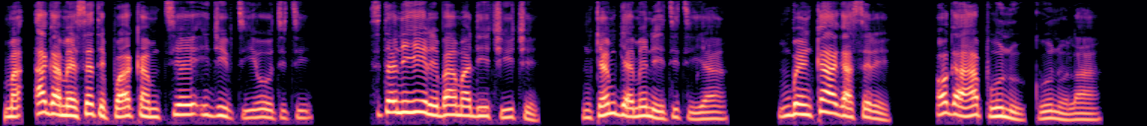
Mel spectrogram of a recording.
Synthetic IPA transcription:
ma˨a˦ɡa˨me˨se˦tɪ˨pʊ˨a˦ka˨m̩˦ti˦e˦i˦d͡ʒi˨pti˦ɦo˦o˨ti˦ti˦ | si˦te˦ni˦ɦi˦ɾɪ˨ba˦ma˨dɪ˦i˦t͡ʃi˨i˦t͡ʃḛ˨ | ŋ̩˨ke˦m̩˦ɡe˨me˦ne˨ti˦tḭ˨ja˦ | ŋ͡m̩˦ɡ͡be˨ŋ̩˨ka˦a˦˨ɡa˨sɪ˨ɾɪ̰˨ | ɔ˦ɡa˨ɦa˦pu˦nṵ˨ku˨˦nṵ˨la̰ː˦

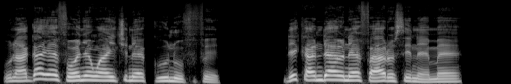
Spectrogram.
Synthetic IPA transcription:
ʊ˨na˨ɡa˦ɣe˦fo˦ɲe˦ŋʷa˨ɲɪ˦t͡ʃi˦ne˦ku˨u˦nu˨fu̥˨fḛ˨ | dɪ˦ka˨n̩˦dɪ˦a˦ɦʊ˦ne˦fa˨a˦ɾʊ˦sɪ˦nḛ˨me˦

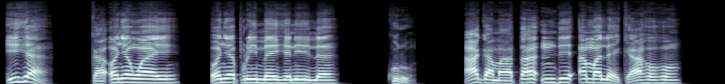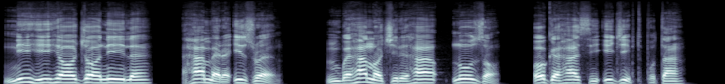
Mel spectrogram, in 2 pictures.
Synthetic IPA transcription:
i˦ɦe˦a̰˨ | ka˨ʔo˦ɲe˦ŋʷa˦˨ɲɪ˦ | o˦ɲe˦pʊ˨ɾi˦me˦i˦ɦe˦niː˦le˦ | kʷu˨ɾṵ˨ | a˦ɡa˨m̩˨a˨ta˦n̩˦dɪ˦ʔa˦ma˦le˨ka˦ɦʊ˦ɦʊ˦ | ni˦ɦi˦i˦ɦe˦ɔ˦d͡ʒɔ˦niː˦le˦ | ɦa˦me˨ɾḛ˨ʔi˦zrḛ˨l | ŋ͡m̩˨ɡ͡be˨ɦa˦nɔ˨t͡ʃi˨ɾi˨ɦa˦ | nʊ˦zɔ̰˨ | o˦ke˨ɦa˦si˨ʔi˦d͡ʒi˦p̚tpʊ̰˨ta˦

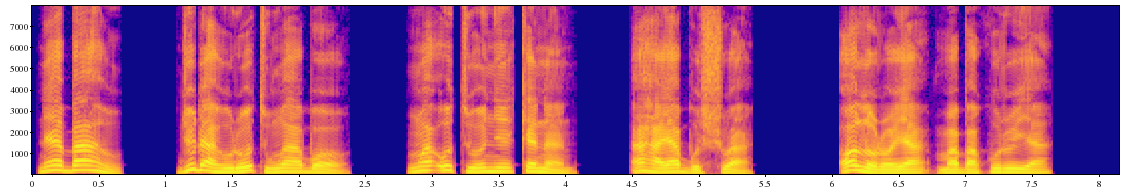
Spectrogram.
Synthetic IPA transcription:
ne˦ba˦ɦʊ̰˨ | d͡ʒu˦da˨ɦu˨ɾo˦tu˨ŋʷa˦a˨ɡ͡bɔː˦˨ | ŋʷa˦o˦tu˨o˦ɲe˦ke˦na˨n̩˨ | a˦ɦa˨ja˦bʊ˨ʃu˦a̰˨ | ɔ˦lʊ˨ɾʊ˨ja˦ma˨ba˨kʷu˦ɾu˦ja˦

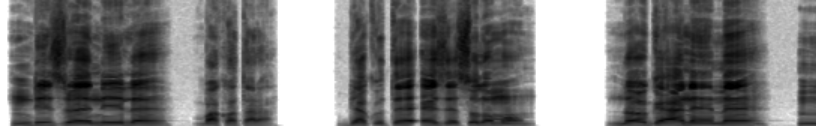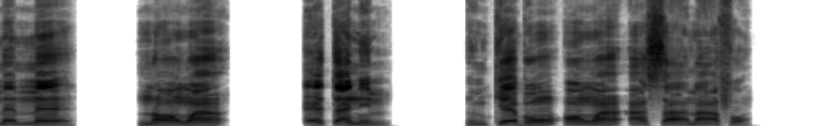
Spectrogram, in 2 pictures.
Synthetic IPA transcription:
n̩˦dɪ˦i˦zɾe˦˨lniː˦le˦ | ɡ͡ba˨kɔ˨ta̰˨ɾa̰˨ | bja˦ku˨te˦ʔe˦ze˨so˦lo˦mɔ˨n̩˨ | no˦ɡe˨a˦ne˨me˦ | m̩˨me˨m̩˦me˦ | nɔ˦ŋʷa˦ | e˦ta˦nḭ˨m̩˨ | ŋ̩˨ke˦bʊ˦ɔ˦ŋʷa˦a˨saː˦˨na˦a˦fɔ̰˨

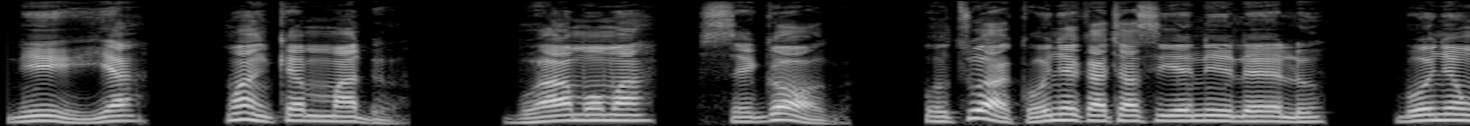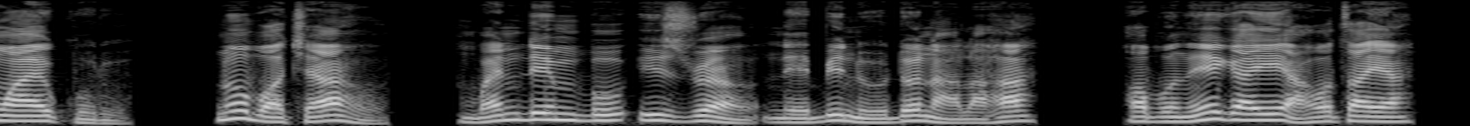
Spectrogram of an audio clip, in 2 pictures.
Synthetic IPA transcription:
ni˦ɦḭ˨ja˦ | ŋʷa˦ŋ̩˨ke˦m̩˦ma˦dʊ̰˨ | bu˨a˦mʊ˦ma˦ | sɪ˨ɡɔ˦˨ɡ | o˨tu˦a˨ko˦ɲe˦ka˦t͡ʃa˦sɪ˦ɣe˦niː˦le˦e˦lo˦ | bʊ˦o˦ɲe˦ŋʷa˨ɲɪ˦kʷṵ˨ɾṵ˨ | nʊ˦bɔ˨t͡ʃɪ˨a˦ɦʊ̰˨ | ŋ͡m̩˨ɡ͡be˨n̩˦dɪ˦m̩˦bʊ˦i˦zre˨lne˨bi˦nu˨do˦na˨la̰˨ɦa˦ | ɔ˦bʊ˨nɪ˨ɪ˦ɡa˦ɣɪ˦a˨ɦʊ˦ta˦ja˦

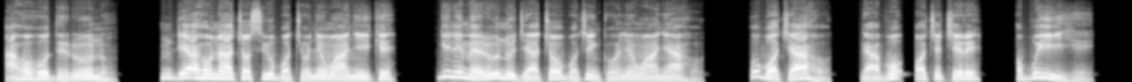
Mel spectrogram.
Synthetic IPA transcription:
a˦ɦʊ˦ɦʊ˦de˨ɾu˦nṵ˨ | n̩˦dɪ˦a˦ɦʊ˨na˨a˨t͡ʃɔ˦sɪ˦ʊ˦bɔ˨t͡ʃɪ˨o˦ɲe˦ŋʷa˦ɲi˦i˦ke˦ | ɡɪ˦nɪ˦me˨ɾu˦nu˨d͡ʒi˨a˨t͡ʃɔ˦ʊ˦bɔ˨t͡ʃɪ˦ŋ̩˨ko˦ɲe˦ŋʷa˦ɲɪ˦a˦ɦʊ̰˨ | ʊ˦bɔ˨t͡ʃɪ˨a˦ɦʊ̰˨ | ɡa˨a˨bʊ˦ɔ˦t͡ʃɪ˦t͡ʃɪ˦ɾɪ˦ | ɔ˦bʊ˦i˦˨ɦḛ˨

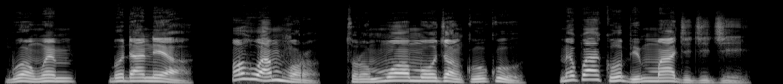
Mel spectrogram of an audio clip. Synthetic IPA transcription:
ɡ͡bo˦˨ŋʷe˦m̩˦ | bʊ˦da˦nɪ˦ɔ˨l | ɔ˦ɦʊ˦a˨m̩˦ɦʊ˨ɾʊ̰˨ | tʊ˨ɾʊ˨m̩˦mʊ˦ɔ˦m̩˦ʊ˦d͡ʒɔ˦ŋ̩˨ku˦kʷu˦˨ | me˦kʷa˦ko˦bi˨m̩˦ma˦a˦d͡ʒi˨d͡ʒi˨d͡ʒḭ˨

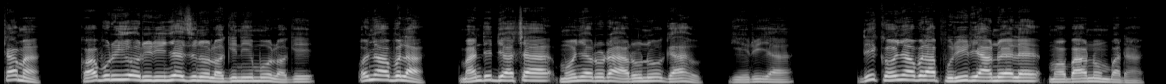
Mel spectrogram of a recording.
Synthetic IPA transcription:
ka˦ma˨ | kɔ˨˦bʊ˦ɾi˦ɦo˦˨ɾi˨ɾi˦ɲe˦e˦˨zi˦nʊ˦lɔ˨ɡɪ˦ni˦m˦ʊ˦lɔ˨ɡɪ˦ | o˦ɲe˦ɔ˦˨bʊ˦la˨ | ma˨n̩˦dɪ˦dɪ˦ɔ˦t͡ʃa˦m˨o˦ɲe˦ɾʊ˨ɾa˨a˨ɾʊ˦no˦ɡa˦ɦʊ̰˨ | ɡḛ˨ɾi˦ja˦ | dɪ˦ko˦ɲe˦ɔ˦bʊ˦la˦pu˨ɾi˦ɾi˦a˦nʊ˦e˦le˦m˨ɔ˨ba˦nʊ˦ŋ͡m̩˦ɡ͡ba˨da̰˨

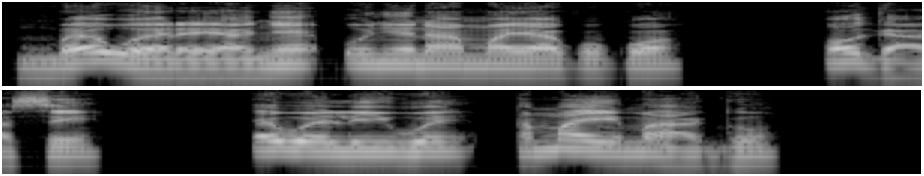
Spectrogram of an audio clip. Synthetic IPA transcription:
ŋ͡m̩˨ɡ͡be˦wʷe˨ɾe˨ɣa˨ɲe˦o˦ɲe˦na˨a˨ma˦ɣja˦kʷʊ˦kʷɔ˦ | ɔ˦ɡa̰˨a̰˨sɪ˦ | e˦we˦li˦we˦a˨ma˦ɣɪ˦ma˦˨a̰˨ɡʊ˦

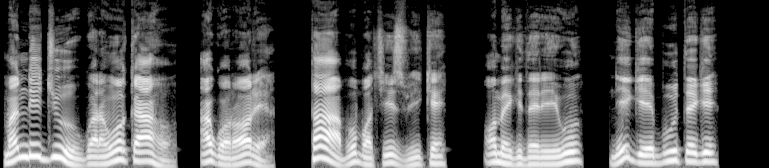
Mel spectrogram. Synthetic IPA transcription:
ma˨n̩˦dɪ˦d͡ʒu˦˨ɡʷa˨ɾa˨ŋʷo˦ka˦a˦ɦʊ̰˨ | a˦ɡʷɔ˨ɾɔ˦ɾja̰˨ | taː˦a˨bʊ˨˦bɔ˨t͡ʃi˦zu˨i˦ke˦ | o˦me˨ɡi˨de˨ɾi˨wu˦ | ni˦ɡe˨e˨bu˦te˦ɡɪ˦

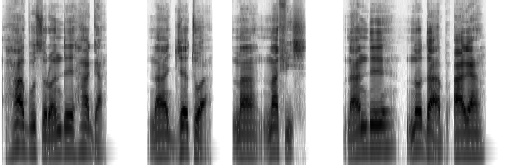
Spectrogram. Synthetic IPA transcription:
ɦa˦˨bʊ˦so˨ɾo˨n̩˦dɪ˦ɦa˦ɡa̰˨ | na˨d͡ʒe˦tu˨a̰˨ | na˨na˦fi˨ʃ | na˨n̩˦dɪ˦no˦da˨ba˦ɣa˦

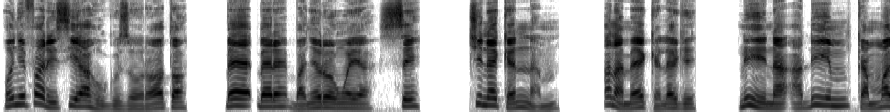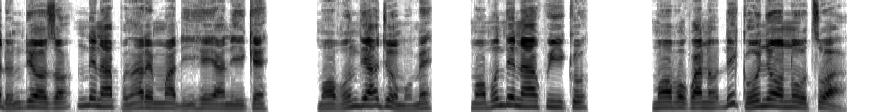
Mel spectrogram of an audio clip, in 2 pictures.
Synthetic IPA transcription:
o˦ɲe˦fa˦ɾi˨si˦a˦ɦʊ˨ɡu˨zo˨ɾɔ˨ɔ˦tɔ˦ | k͡peː˦k͡pe˦ɾe˦ba˨ɲe˦ɾo˦ŋʷe˦ja˦sɪ˦ | t͡ʃi˦ne˦ke˨n̩˦na̰˨m̩˦ | a˦na˨m̩e˨˦ke˨le˦ɡɪ˦ | ni˦ɦɪ˨na˨ʔa˨dɪ˦ɪ˦m̩˦ka˨m̩˦ma˦dʊ˨n̩˦dɪ˦ɔ˦zɔ˦n̩˦dɪ˦na˦pʊ˨na˦ɾɪ˦m̩˦ma˦dʊ˨i˦ɦe˦ja˦ni˦ke˦ | mɔ˨bʊ˨n̩˦dɪ˦a˦d͡ʒo˨mṵ˨me˦ | mɔ˨bʊ˨˦n̩˦dɪ˦na˨a˦kʷi˦ko˦ | mɔ˨bʊ˨kʷa˨nʊ˨dɪ˦ko˦ɲe˦ɔ˦nʊ˦ʊ˨tʊ˦a̰˨

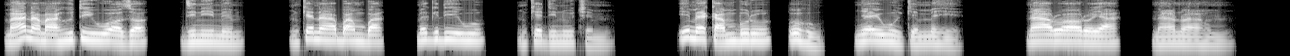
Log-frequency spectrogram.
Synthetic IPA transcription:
ma˨a˦na˨m̩˨a˨ɦu˦tu˦i˨wu˦ɔ˨zɔ˦ | dɪ˨ni˦me˦m̩˦ | ŋ̩˨ke˦na˨a˨ɡ͡ba˦ŋ͡m̩˦ɡ͡ba˦ | me˦ɡɪ˦di˦i˦wu˦ | ŋ̩˨ke˦dɪ˨nu˦t͡ʃe˨m̩˦ | i˦me˦ka˨m̩˦bʊ˦ɾʊ˦o˦ɦṵ˨ | ɲe˦i˦wu˦ŋ̩˨ke˨m̩˦me˦ɦjḛ˨ | na˦a˦˨ɾʊ˦ɔ˦ɾʊ˨ja˦ | na˨a˦nʊ˦a˦ɦʊ˦m̩˦

